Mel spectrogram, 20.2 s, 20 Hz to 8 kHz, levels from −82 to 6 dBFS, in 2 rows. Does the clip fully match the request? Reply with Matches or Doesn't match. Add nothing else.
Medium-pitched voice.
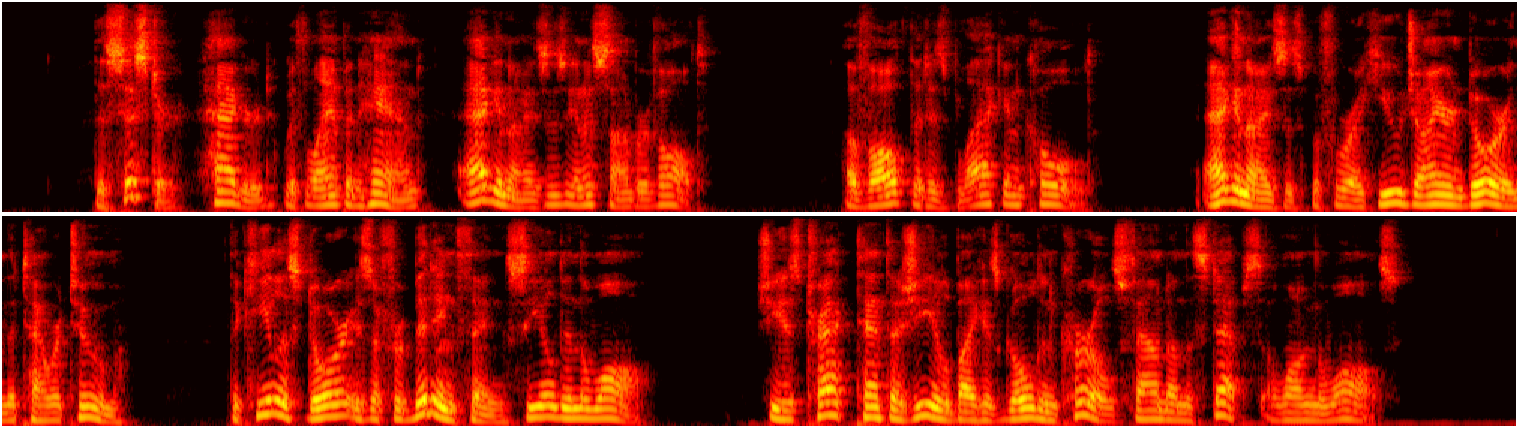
Doesn't match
